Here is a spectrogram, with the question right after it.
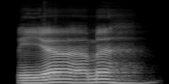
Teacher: Ha ta marbutah. Ketika sukun maka menjadi ha.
